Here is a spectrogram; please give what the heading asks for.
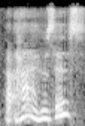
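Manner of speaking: high, drawn-out phone greeting. Retold or imitated. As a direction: imitate a shy pop star on the phone. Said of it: "And I heard".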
